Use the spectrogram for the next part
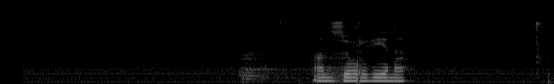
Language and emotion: Russian, neutral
